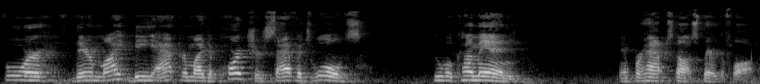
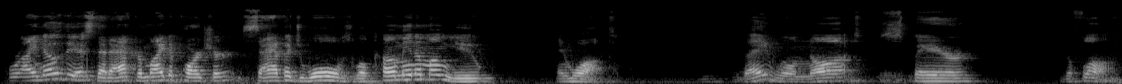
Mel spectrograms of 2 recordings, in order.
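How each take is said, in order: First: Mock hedging. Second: Firm, certain statement of fact; emphatic reading. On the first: Preacher mocking a watered-down Paul, hesitant. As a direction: hedge every word like you're unsure. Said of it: "That's not what he says". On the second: Paul warning the elders, firm and certain. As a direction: read it as Paul meant it, with no doubt. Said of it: "He's very emphatic". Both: Shown as a demonstration.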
